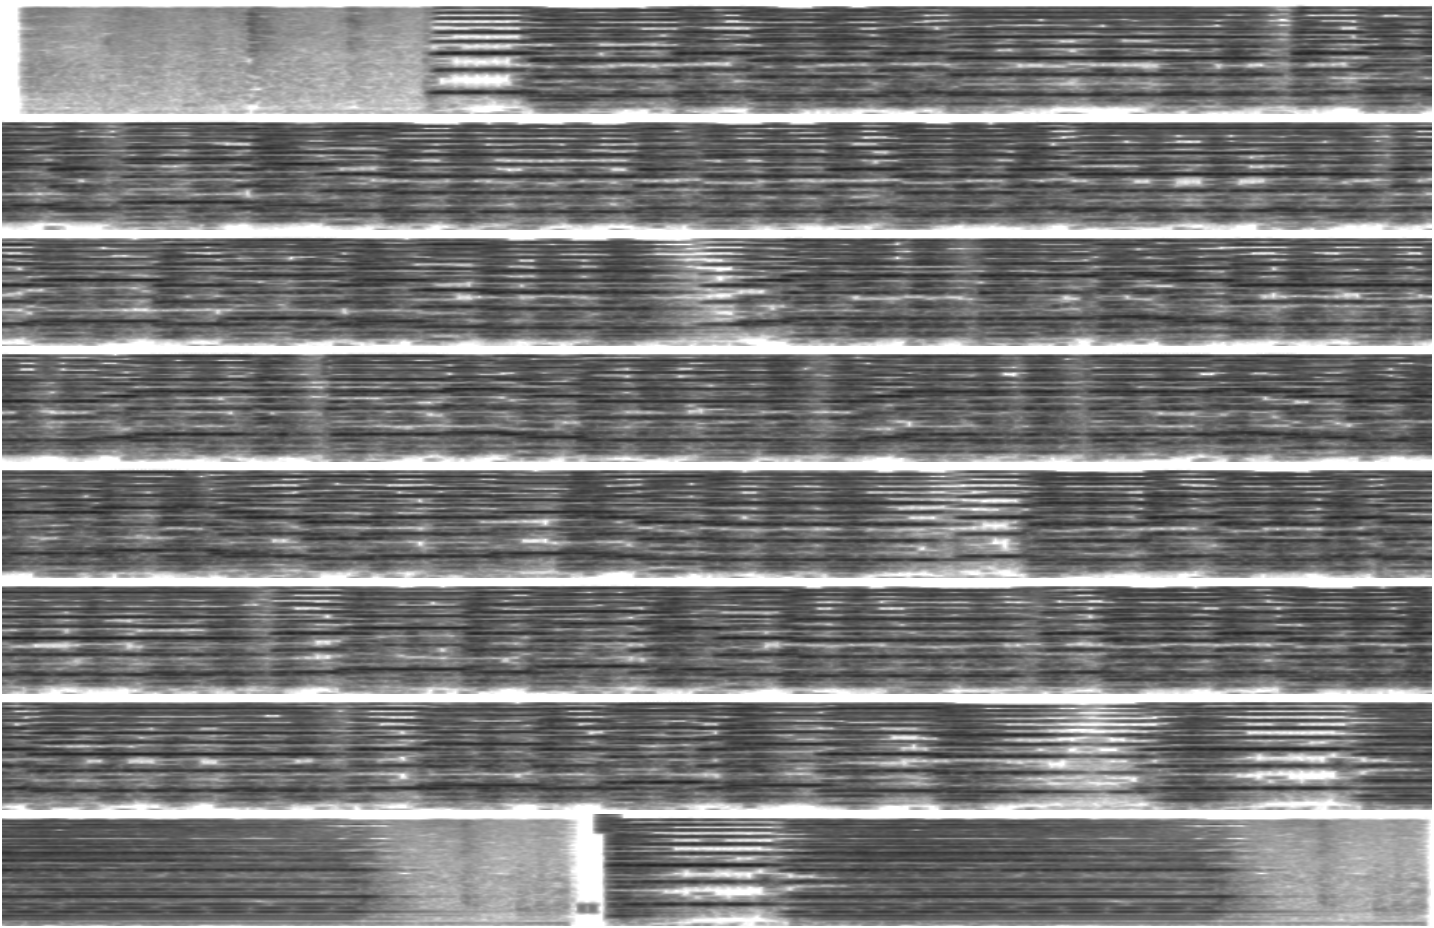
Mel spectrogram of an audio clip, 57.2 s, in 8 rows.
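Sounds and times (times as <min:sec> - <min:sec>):
accordion melody: 0:02.1 - 0:57.1.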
